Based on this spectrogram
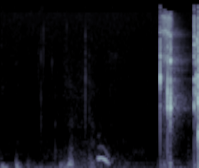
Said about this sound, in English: Speaking of... cracking cans?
